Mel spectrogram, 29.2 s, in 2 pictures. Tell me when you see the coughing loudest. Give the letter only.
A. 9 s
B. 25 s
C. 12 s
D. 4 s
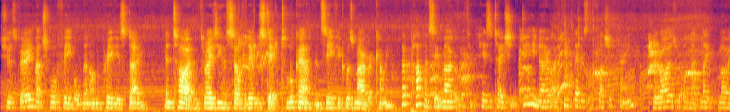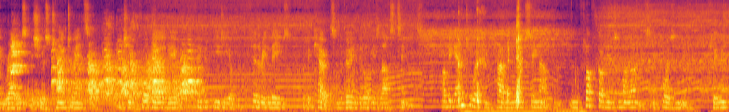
B.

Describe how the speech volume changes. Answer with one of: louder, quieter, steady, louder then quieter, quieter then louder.
quieter.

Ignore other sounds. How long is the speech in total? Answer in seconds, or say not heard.
29 s.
